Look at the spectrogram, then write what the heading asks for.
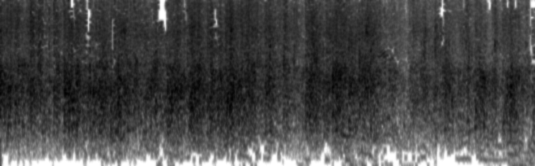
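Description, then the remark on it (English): A crowd claps steadily throughout, a dense, loud wash of applause that holds an even level for several seconds with no voices over it, a requested fake round of applause for a guest. “Give him a fake round of applause.”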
